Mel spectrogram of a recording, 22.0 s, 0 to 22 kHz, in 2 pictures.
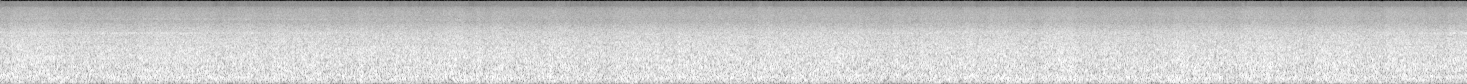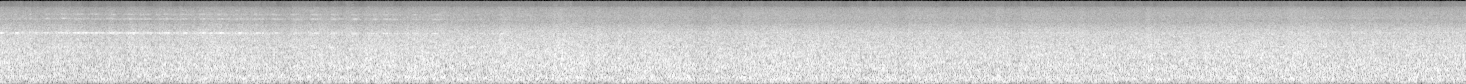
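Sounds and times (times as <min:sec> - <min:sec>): faint high-pitched tone: 0:10.1 - 0:15.7.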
